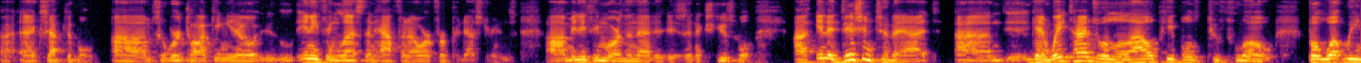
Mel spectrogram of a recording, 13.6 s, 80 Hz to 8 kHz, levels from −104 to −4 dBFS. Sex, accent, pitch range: male, American, 105-135 Hz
